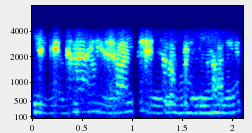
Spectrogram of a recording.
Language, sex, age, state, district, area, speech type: Hindi, female, 30-45, Madhya Pradesh, Seoni, urban, conversation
